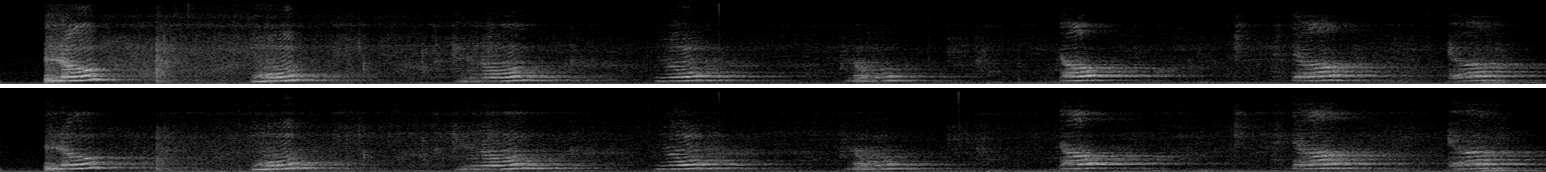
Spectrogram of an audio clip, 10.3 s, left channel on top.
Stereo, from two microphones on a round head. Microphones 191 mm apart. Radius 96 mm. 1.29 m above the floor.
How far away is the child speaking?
About 0.5 m.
